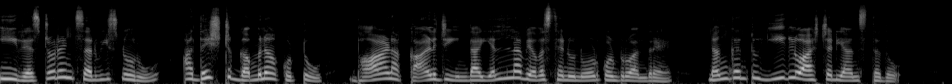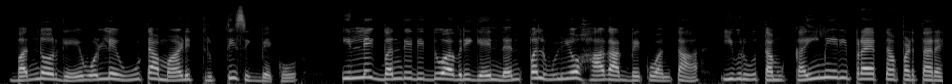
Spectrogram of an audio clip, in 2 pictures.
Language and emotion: Kannada, surprised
